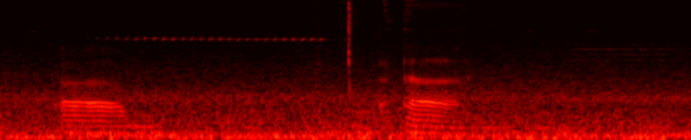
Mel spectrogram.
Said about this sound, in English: And I figured, oh, the ambience of the city and the park. And yeah, I've got the sounds of birds. There's also a big highway right behind me. I'm sitting on a wooden bench that's sort of looking out over the city.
